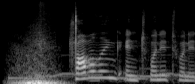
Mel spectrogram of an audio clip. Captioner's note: screen whooshing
